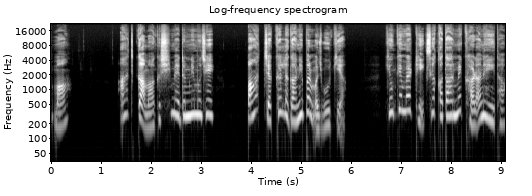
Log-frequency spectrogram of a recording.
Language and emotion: Urdu, sad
